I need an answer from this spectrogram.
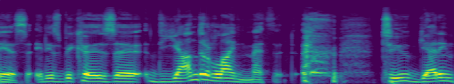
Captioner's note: laughs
